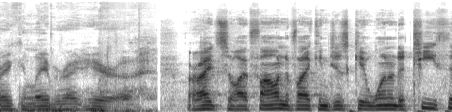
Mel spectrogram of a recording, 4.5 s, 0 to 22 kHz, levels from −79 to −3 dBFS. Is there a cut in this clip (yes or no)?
yes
